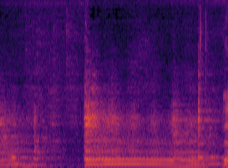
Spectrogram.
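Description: Live blues-rock band playing between sung lines. The music dips and fades about half a second in, then a new sustained chord comes in sharply just before the one-second mark and holds.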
